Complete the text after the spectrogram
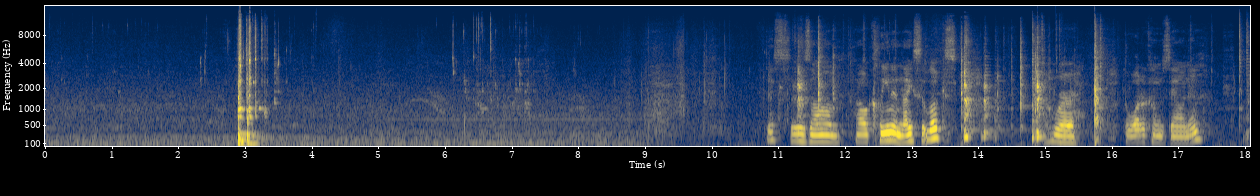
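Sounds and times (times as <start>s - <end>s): water trickling in toilet: 0.0s - 9.2s
hard objects clattering: 2.8s - 9.3s, 13.8s - 16.1s.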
